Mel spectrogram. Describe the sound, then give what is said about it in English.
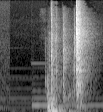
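A front door is unlocked with two dull clunks from the lock mechanism, heard over a faint steady hum. “Upon coming out of her thoughts, Olivia begins unlocking the front door.”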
